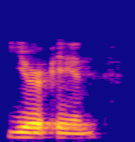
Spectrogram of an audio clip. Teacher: So usually we write a European city, not an. Because even though it starts with an E, so you're right, it's a vowel, the sound when we hear it is yeah. So it sounds like a consonant, a Y.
